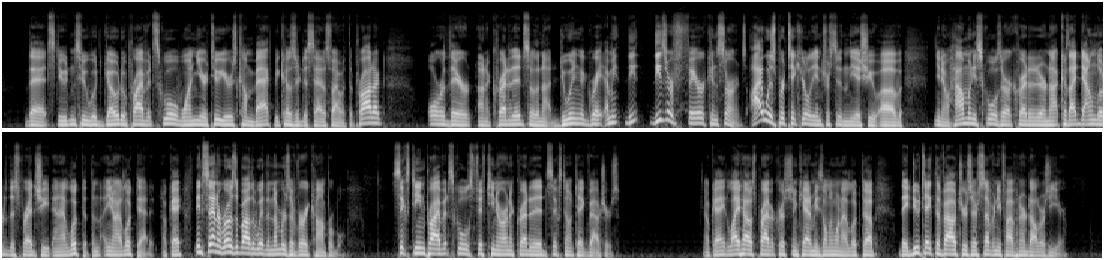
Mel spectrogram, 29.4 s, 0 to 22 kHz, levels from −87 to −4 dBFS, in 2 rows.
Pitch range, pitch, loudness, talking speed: 110-140 Hz, 120 Hz, -22 LUFS, 235 wpm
